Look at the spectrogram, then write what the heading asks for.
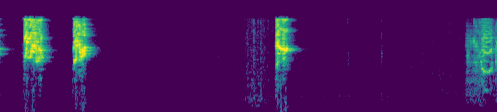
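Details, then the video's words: Captive rosy-faced lovebird gives two harsh, shrill chirps close together, a lone sharp chirp after a long gap, then a softer scratchy note at the end. "Lovebird Chirping Sounds"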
